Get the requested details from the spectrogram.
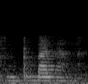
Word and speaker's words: Mpumalanga: I want you to help Mr. Martin Bayse, how, as a Zulu man yourself, how to pronounce Mpumalanga.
